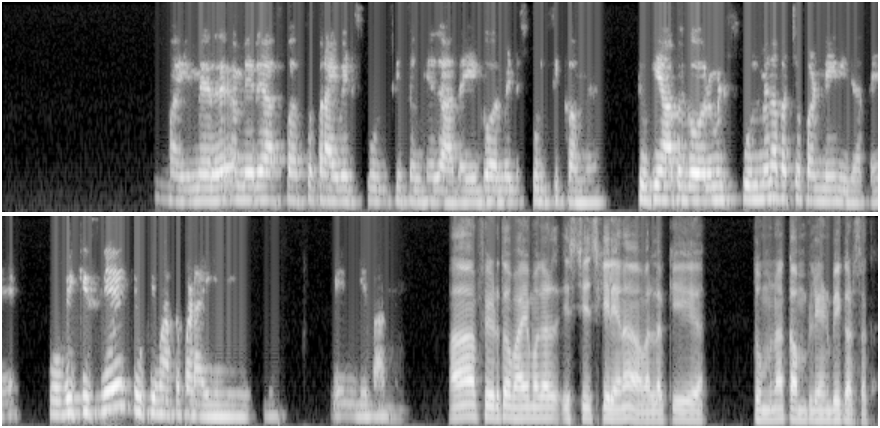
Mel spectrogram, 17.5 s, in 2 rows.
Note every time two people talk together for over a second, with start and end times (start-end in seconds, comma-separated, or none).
none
